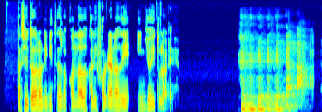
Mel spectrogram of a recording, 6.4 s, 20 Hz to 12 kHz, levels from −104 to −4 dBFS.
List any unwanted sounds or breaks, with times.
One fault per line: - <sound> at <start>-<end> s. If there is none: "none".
- laugh at 4.7-6.3 s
